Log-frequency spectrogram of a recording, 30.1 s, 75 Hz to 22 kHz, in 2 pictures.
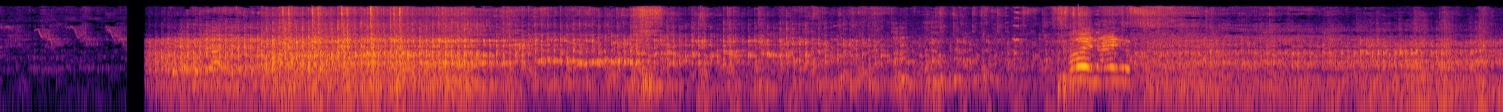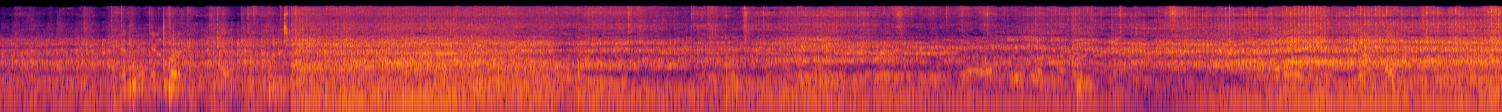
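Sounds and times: tractor diesel engine humming: 1.5 - 30.0.

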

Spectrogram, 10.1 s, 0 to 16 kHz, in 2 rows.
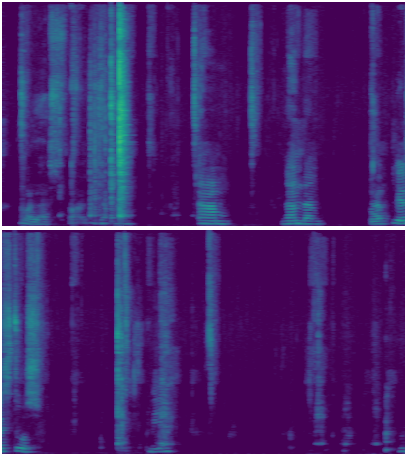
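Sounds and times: chewing and mouth sounds: 5.9 - 10.0.

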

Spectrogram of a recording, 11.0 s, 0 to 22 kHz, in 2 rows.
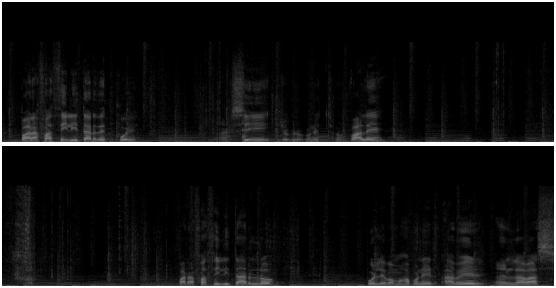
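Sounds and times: soft background music: 0.0 - 11.0
baking paper rustling: 1.5 - 3.0, 5.5 - 8.8.

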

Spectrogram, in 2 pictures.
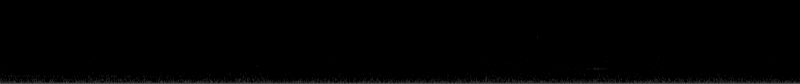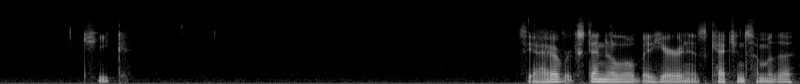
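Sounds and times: microphone hiss and hum: 0.0 - 16.0.

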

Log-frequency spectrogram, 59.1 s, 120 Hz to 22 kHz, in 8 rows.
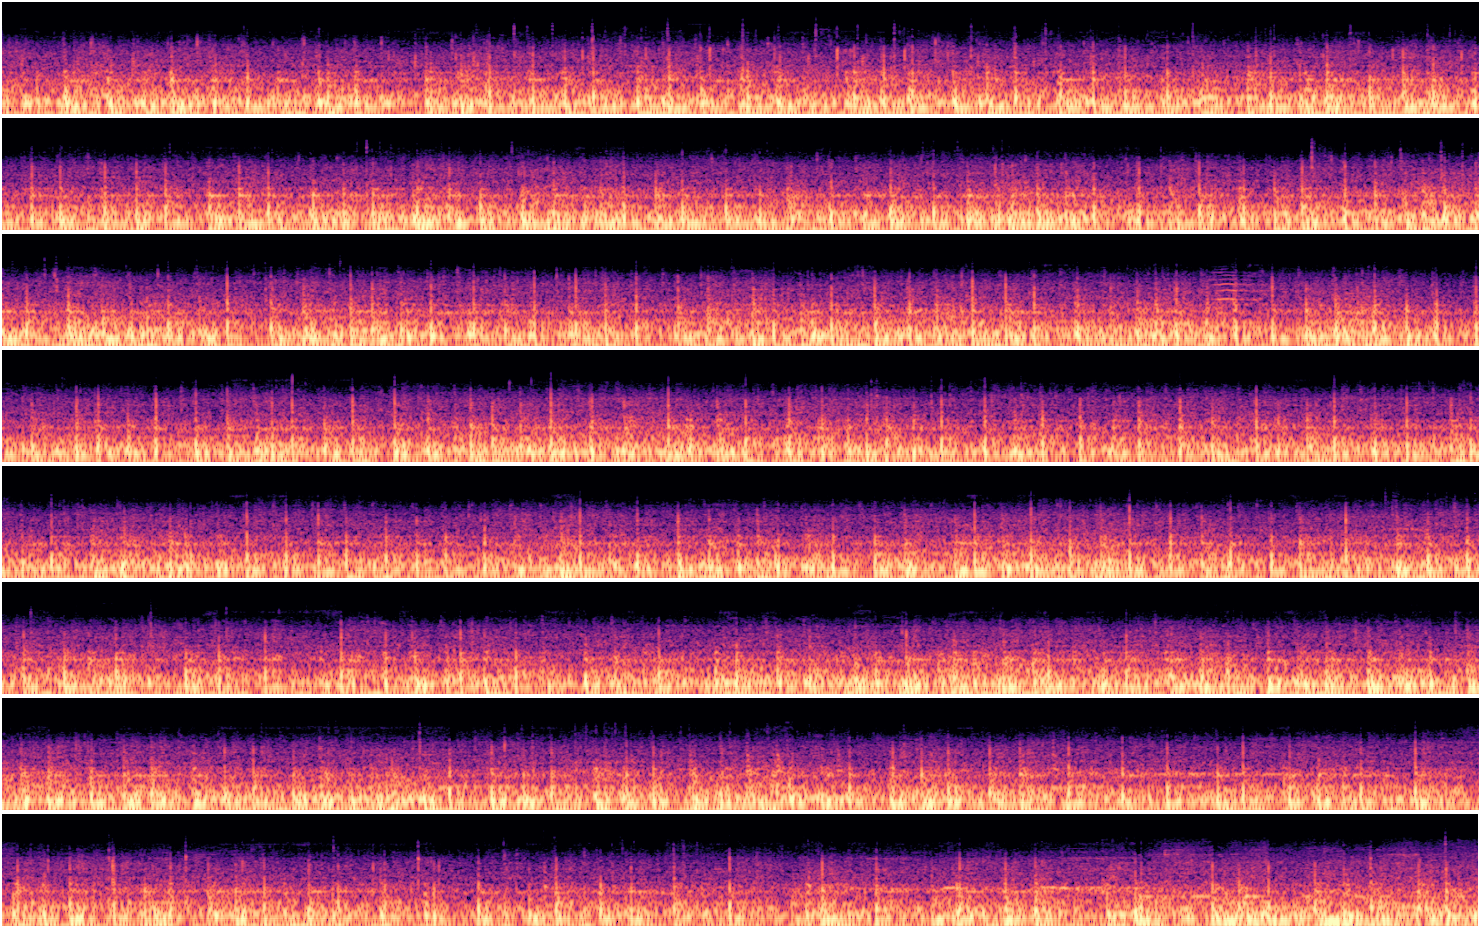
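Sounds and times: runners' footsteps: 0.0 - 59.0.

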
